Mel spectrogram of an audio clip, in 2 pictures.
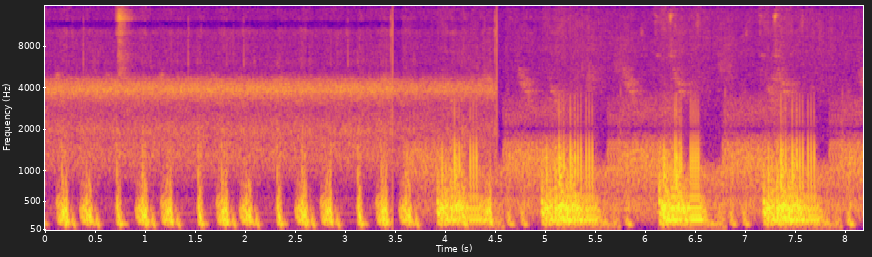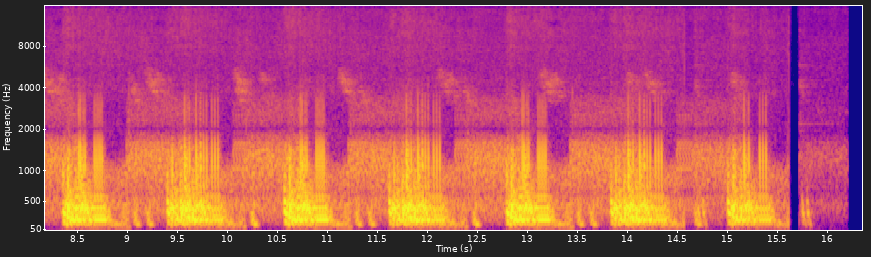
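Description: Stethoscope heart sounds: a quick run of short beats, then slower, longer whooshing beats near 60 a minute.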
